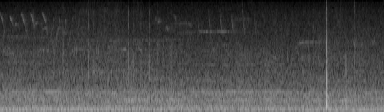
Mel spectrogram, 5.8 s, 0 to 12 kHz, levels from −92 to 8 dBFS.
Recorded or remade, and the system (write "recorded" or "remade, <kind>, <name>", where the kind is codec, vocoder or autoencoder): recorded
